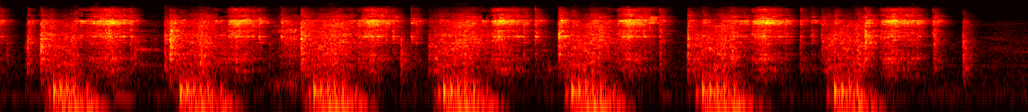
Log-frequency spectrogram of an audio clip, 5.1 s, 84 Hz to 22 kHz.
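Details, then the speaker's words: Vintage 1970s Stihl 031AV chainsaw, long left outdoors and rained on, choke closed: seven pull-start bursts about a second apart turn it over without catching, it only starts to kick before the coil and rope pull out; cranks but won't start. "Whew, she don't want to go. Started to kick, and our coil and rope stinking pulled out."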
